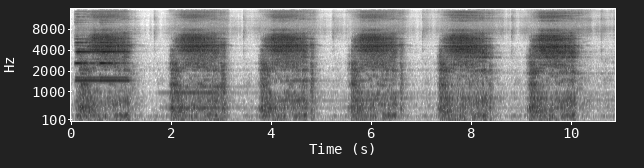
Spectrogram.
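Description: The model riverboat's sound module playing a steam-engine effect: slow, hissing exhaust chuffs, one about every two seconds, with quiet gaps between, as the paddle wheel is driven forward.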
